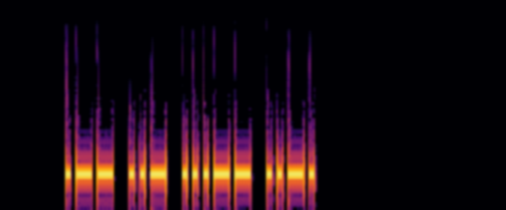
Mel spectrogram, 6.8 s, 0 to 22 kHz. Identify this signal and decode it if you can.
Morse code, heard as a keyed tone, about 17 wpm, 700 Hz. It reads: WU3F
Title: USA Call Signs - 4 Characters - Repeated 3x - 17wpm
